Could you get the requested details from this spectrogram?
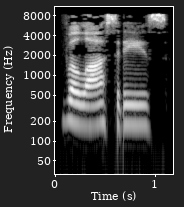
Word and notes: velocities: British English

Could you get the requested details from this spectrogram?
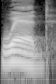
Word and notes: unwed: American English

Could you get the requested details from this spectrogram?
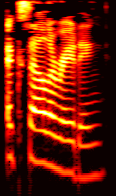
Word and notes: accelerating: British English

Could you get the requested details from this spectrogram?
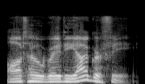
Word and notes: autoradiography: British English

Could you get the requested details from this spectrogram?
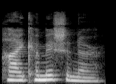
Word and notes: high commissioner: American English

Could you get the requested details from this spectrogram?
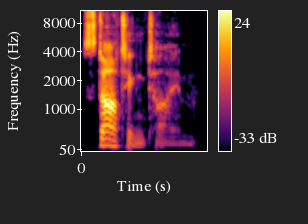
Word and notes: starting time: British English

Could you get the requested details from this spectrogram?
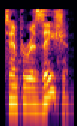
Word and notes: temporization: British English

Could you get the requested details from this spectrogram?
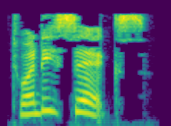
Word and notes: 26: British English

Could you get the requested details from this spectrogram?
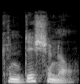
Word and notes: conditional: American English

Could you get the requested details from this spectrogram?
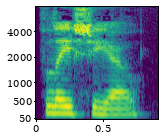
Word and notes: fellatio: American English

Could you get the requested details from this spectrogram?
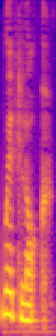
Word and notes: wedlock: British English

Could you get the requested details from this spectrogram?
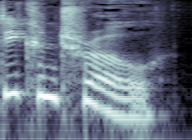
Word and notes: decontrol: British English

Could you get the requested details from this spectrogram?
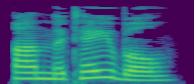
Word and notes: on the table: British English

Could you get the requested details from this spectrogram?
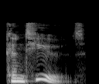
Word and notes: contuse: British English

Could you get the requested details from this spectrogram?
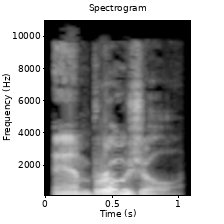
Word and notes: ambrosial: British English

